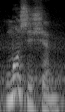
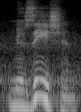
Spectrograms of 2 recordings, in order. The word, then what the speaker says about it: musician: In the word musician the best stress in music. But in the derived stress the stress change to musician.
